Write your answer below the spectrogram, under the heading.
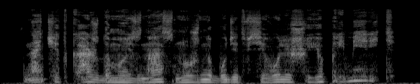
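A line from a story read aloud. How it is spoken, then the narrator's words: Whisper. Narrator (Russian): прошептал Рон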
